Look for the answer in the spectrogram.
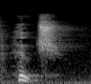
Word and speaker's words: Ruth: Her name is Hooch. It's Hooch. I was like, well, that's interesting. In English, her name is Ruth. It's spelled with a R-U-T-H. But in Portuguese, the R makes an H sound.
